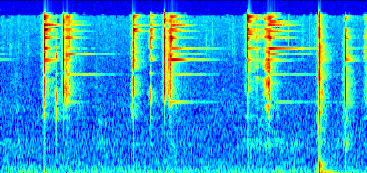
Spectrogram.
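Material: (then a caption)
Stainless steel. A small, hollow, empty hammered stainless steel double bar jigger, held near the mic, is tapped ten times by fingers wearing metal thimbles at an uneven pace. Each tap gives a bright, high metallic ring that fades quickly, and one later tap lands with a heavier low thump.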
